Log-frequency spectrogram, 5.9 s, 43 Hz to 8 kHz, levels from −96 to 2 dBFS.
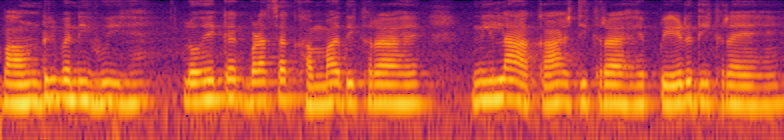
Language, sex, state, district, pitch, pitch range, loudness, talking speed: Hindi, female, Bihar, Jamui, 175 Hz, 170-190 Hz, -15 LUFS, 225 wpm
